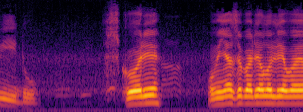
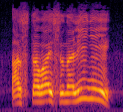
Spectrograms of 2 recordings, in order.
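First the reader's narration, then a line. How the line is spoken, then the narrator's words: Shouted. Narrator (Russian): крикнул я Джарту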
